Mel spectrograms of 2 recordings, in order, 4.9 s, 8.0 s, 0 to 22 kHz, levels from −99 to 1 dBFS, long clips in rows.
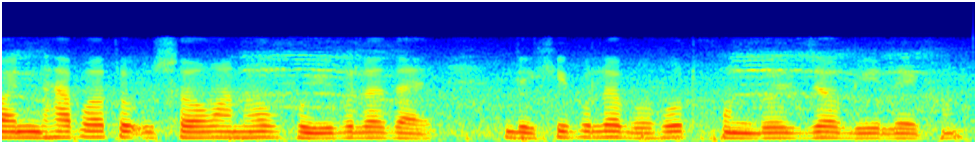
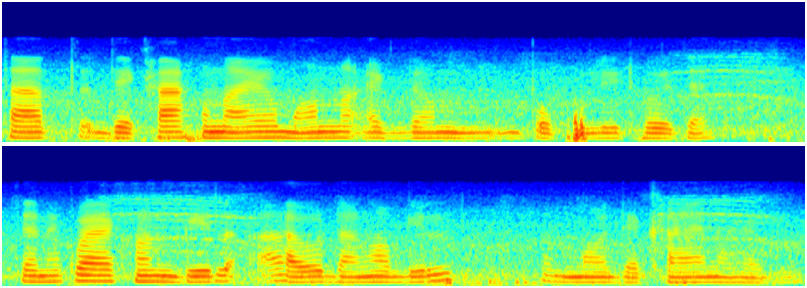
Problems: constant background noise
